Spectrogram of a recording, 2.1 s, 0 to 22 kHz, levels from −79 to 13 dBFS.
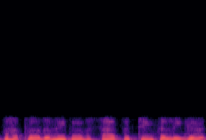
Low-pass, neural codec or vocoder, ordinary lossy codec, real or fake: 3.6 kHz; codec, 16 kHz in and 24 kHz out, 0.4 kbps, LongCat-Audio-Codec, two codebook decoder; Opus, 24 kbps; fake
